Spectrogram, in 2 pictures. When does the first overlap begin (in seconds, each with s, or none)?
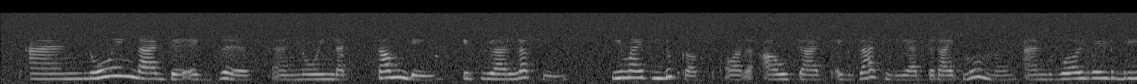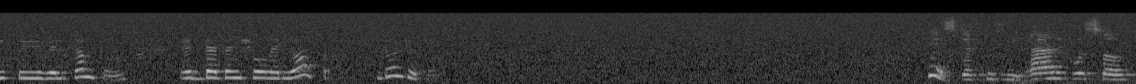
none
